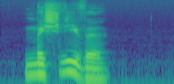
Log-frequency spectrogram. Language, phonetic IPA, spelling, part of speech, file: Polish, [mɨɕˈlʲivɨ], myśliwy, noun, Pl-myśliwy.ogg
